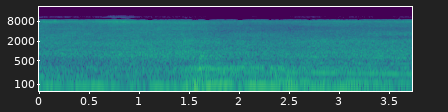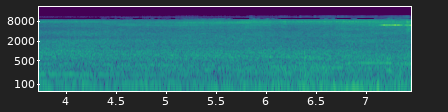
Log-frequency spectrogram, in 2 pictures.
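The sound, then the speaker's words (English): A Union Pacific train rumbles past eastbound on Hope Boulevard as a transit bus arrives. The loud, steady roar of rolling rail cars holds throughout, with faint squealing wheel tones above it. “That is Union Pacific crossing path going east on Hope Boulevard as Omnitrans is arriving.”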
